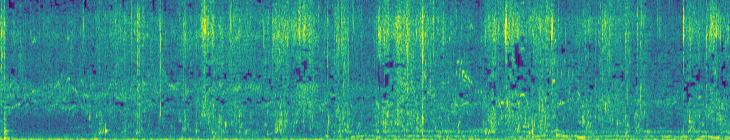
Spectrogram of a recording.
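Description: Bare feet wading through shallow, muddy water, splashing with each stride, starting about a second in.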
